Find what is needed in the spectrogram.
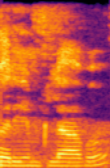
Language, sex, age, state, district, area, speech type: Malayalam, female, 30-45, Kerala, Pathanamthitta, rural, spontaneous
